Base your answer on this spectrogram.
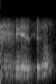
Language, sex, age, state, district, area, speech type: Odia, female, 30-45, Odisha, Sambalpur, rural, conversation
